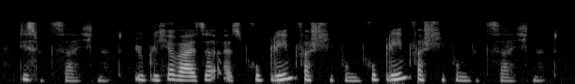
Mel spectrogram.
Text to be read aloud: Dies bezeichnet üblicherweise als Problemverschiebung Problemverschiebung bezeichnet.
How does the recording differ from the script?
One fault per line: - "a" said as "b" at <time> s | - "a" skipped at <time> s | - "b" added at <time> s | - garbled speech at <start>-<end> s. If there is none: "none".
none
